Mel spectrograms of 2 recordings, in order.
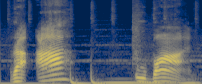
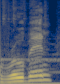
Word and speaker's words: Reuben: 32 and la conceived and bore a son to Jacob and she called his name Ra uban. Okay, that's how his name is pronounced. Who you call Reuben is Ra uban.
